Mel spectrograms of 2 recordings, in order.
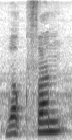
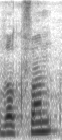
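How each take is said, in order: The two takes are said the same way.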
